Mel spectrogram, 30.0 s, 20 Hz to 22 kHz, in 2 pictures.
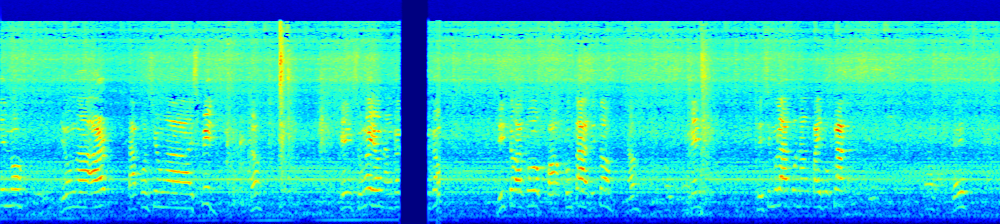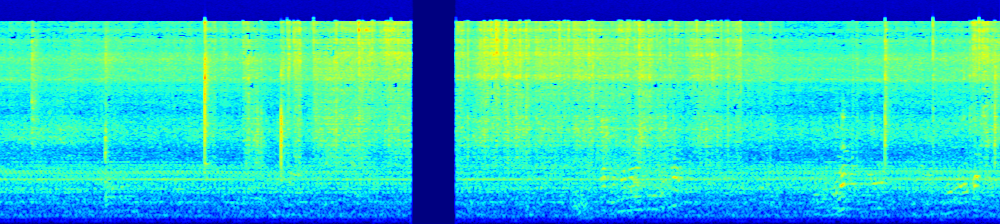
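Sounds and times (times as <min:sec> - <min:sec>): welding arc hissing: 0:17.9 - 0:21.2, 0:21.8 - 0:30.0
sharp welding clicks: 0:18.0 - 0:21.0, 0:21.9 - 0:26.2, 0:29.0 - 0:30.0.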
